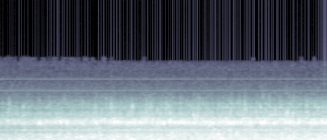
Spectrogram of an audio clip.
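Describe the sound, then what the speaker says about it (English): Water drains steadily out of a held container over a kitchen sink, a continuous close splashing trickle that holds even for the whole stretch with no talk over it. "you want to hold it over the sink and let it drain out"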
